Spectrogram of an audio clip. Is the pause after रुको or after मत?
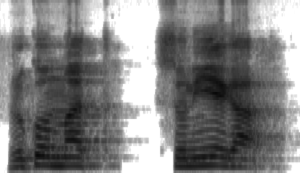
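after मत. The pause comes right after मत.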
